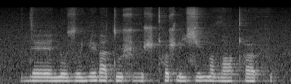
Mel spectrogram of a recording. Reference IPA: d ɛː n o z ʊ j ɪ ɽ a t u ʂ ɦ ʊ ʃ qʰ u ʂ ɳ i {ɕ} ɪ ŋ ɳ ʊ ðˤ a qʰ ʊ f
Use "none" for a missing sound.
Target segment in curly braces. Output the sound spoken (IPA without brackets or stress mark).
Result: ɕ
